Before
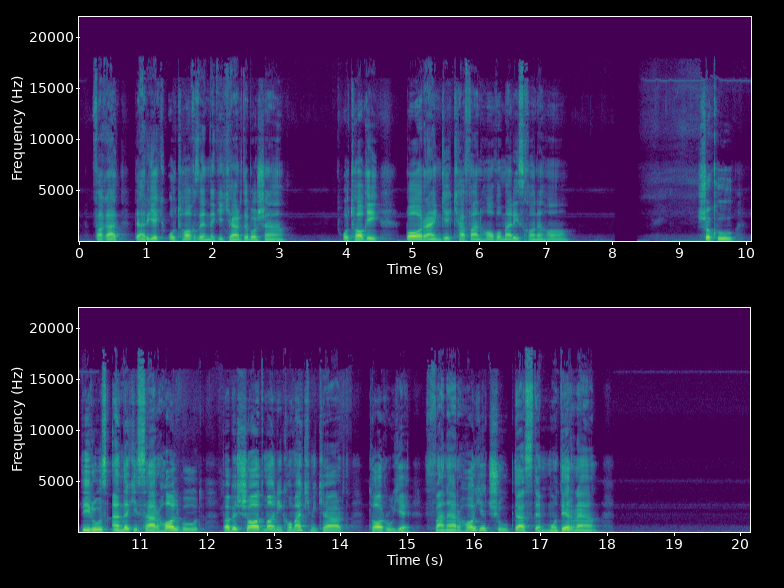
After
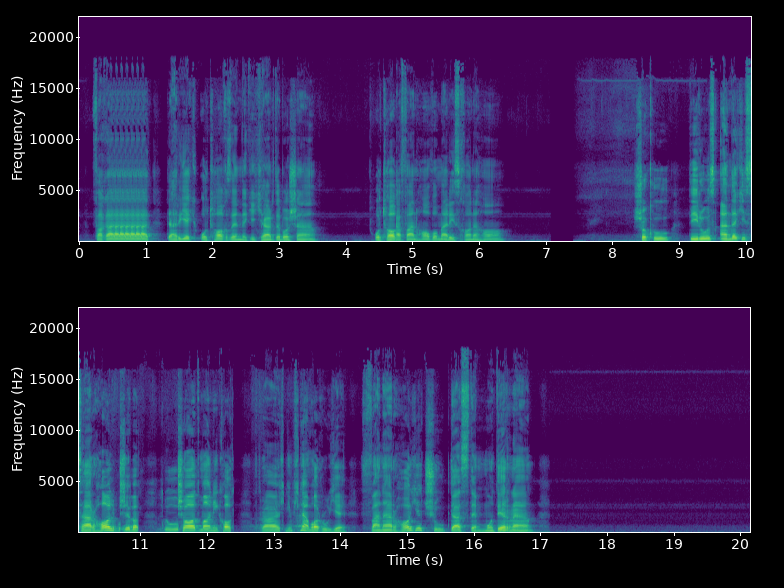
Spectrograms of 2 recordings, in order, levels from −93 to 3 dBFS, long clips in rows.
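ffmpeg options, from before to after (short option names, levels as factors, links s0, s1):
-filter_complex "[0:a]asplit=12[s0][s1][s2][s3][s4][s5][s6][s7][s8][s9][s10][s11];[s0]atrim=end=0.532[s12];[s1]atrim=start=0.448:end=0.532[s13];[s2]atrim=start=0.448:end=0.532[s14];[s3]atrim=start=0.448:end=0.532[s15];[s4]atrim=start=0.448:end=0.532[s16];[s5]atrim=start=0.448:end=0.532[s17];[s6]atrim=start=0.448:end=4.272[s18];[s7]atrim=start=5.708:end=11.652[s19];[s8]atrim=start=11.648:end=12.522,asetpts=PTS-STARTPTS,areverse[s20];[s9]atrim=start=12.518:end=13.222[s21];[s10]atrim=start=13.218:end=14.562,asetpts=PTS-STARTPTS,areverse[s22];[s11]atrim=start=14.558[s23];[s12][s13]acrossfade=d=0.004:c1=hsin:c2=hsin[s24];[s24][s14]acrossfade=d=0.004:c1=hsin:c2=hsin[s25];[s25][s15]acrossfade=d=0.004:c1=hsin:c2=hsin[s26];[s26][s16]acrossfade=d=0.004:c1=hsin:c2=hsin[s27];[s27][s17]acrossfade=d=0.004:c1=hsin:c2=hsin[s28];[s28][s18]acrossfade=d=0.004:c1=hsin:c2=hsin[s29];[s29][s19]acrossfade=d=0.004:c1=hsin:c2=hsin[s30];[s30][s20]acrossfade=d=0.004:c1=hsin:c2=hsin[s31];[s31][s21]acrossfade=d=0.004:c1=hsin:c2=hsin[s32];[s32][s22]acrossfade=d=0.004:c1=hsin:c2=hsin[s33];[s33][s23]acrossfade=d=0.004:c1=hsin:c2=hsin"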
